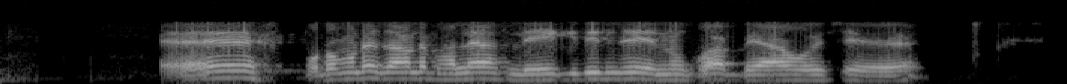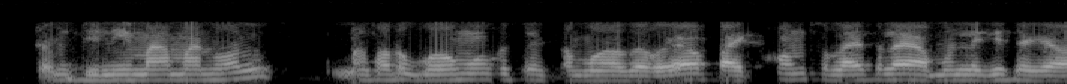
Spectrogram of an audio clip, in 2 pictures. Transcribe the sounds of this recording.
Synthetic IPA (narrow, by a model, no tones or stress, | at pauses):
ɛ̰pɔtʰɔmɔtɛzanɔtɛbʱalɛaslɛek̬idinzɛːnukuwabɛjaɦojsɛ | kɔ̰mtinimamanɦol | ma̰sʰatʊɡɔɹɔmɔɹkɔsɛk̚tamɔɹazaɡɔaɹbajkʰːɔnsɔlajsɔlajamunlaɡis̬ɛɡɛa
